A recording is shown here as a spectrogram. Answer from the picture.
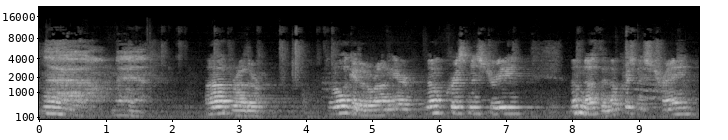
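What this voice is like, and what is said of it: Sad, downcast voice. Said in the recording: “You sound a little sad.”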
